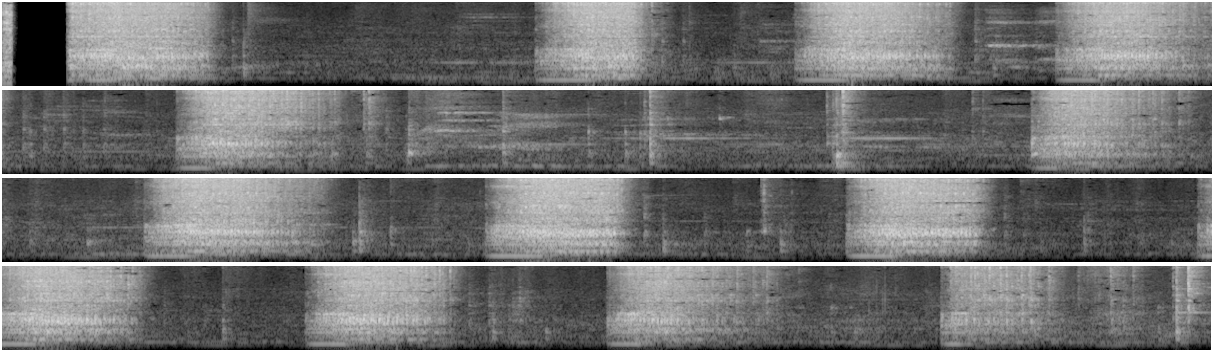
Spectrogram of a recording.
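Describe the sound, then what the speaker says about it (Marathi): A sewing machine stitches a blouse in repeated loud bursts of about a second each, separated by short quiet pauses, with no talking over it. "आता मी दाब शिलाई मारते"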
